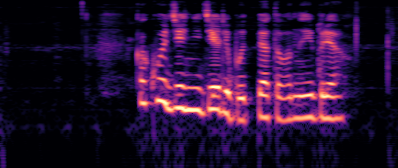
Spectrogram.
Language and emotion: Russian, neutral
